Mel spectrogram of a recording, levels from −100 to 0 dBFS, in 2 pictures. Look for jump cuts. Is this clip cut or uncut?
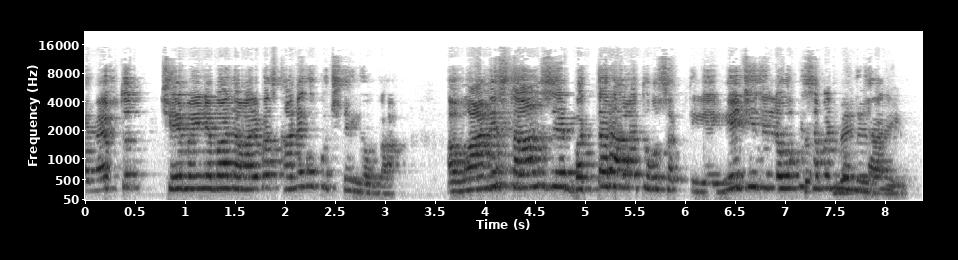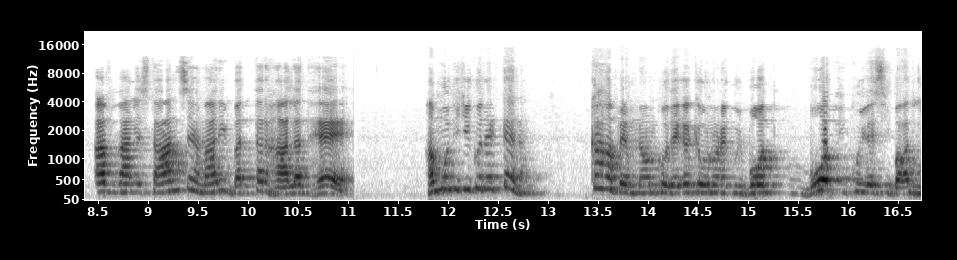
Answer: cut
